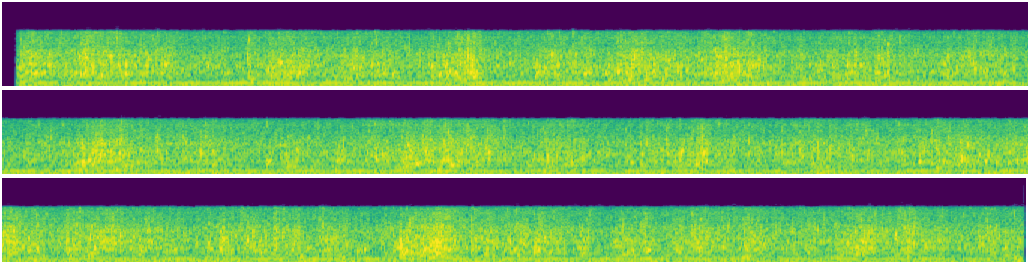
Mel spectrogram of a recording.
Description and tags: the rain
field recording of a flood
